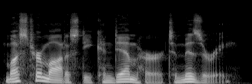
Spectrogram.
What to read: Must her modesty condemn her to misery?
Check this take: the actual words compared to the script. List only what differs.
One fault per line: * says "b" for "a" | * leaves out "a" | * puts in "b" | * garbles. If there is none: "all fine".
all fine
